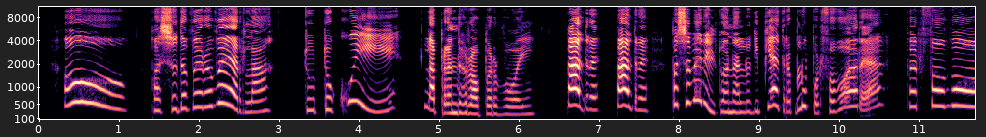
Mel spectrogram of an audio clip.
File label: italian f character; voice demos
